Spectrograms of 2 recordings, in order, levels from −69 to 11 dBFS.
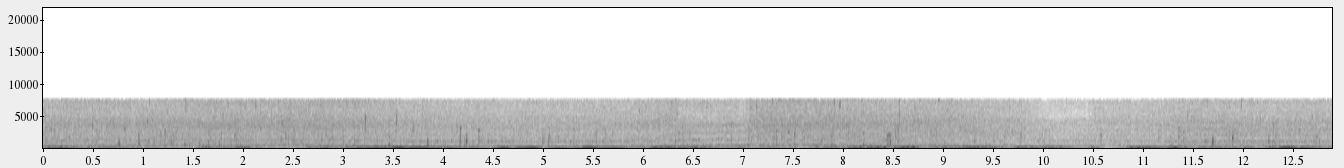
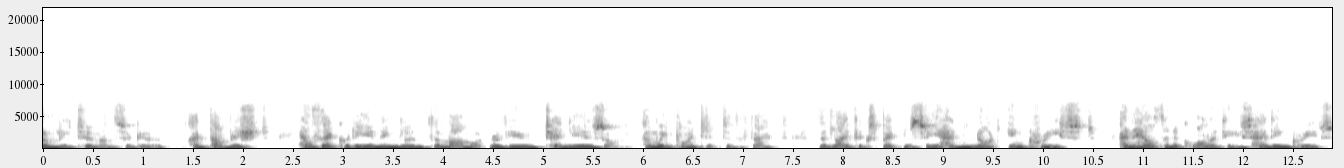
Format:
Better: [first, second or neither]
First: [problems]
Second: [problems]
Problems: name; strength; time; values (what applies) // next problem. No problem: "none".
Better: second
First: background sound (Water tap, faucet); 4 dB above the speech // room echo; dies away in 1.2 s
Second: none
